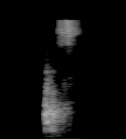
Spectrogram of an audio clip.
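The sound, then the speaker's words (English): A Shih Tzu poodle mix dog lets out one brief whimper lasting under half a second, with nothing else around it and no talking. “It's like, I don't really mind the whimpers, but dude, those nails.”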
